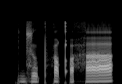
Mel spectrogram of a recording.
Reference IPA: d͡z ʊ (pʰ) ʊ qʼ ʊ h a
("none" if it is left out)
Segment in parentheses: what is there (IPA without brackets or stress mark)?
pʰ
